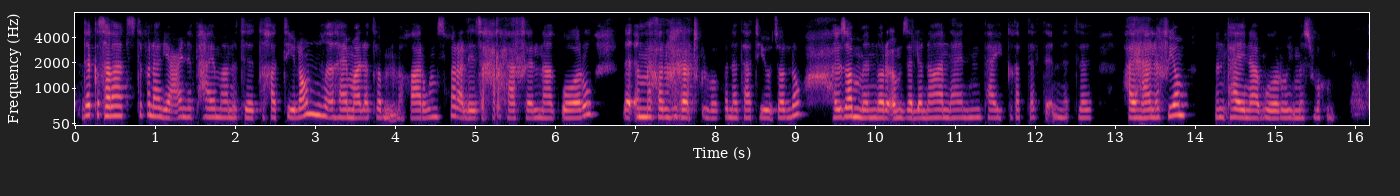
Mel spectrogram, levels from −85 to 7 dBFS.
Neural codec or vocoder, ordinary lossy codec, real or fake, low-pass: codec, 24 kHz, 0.9 kbps, WavTokenizer, small release; Opus, 64 kbps; fake; 7.2 kHz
